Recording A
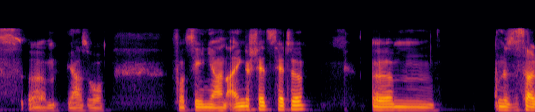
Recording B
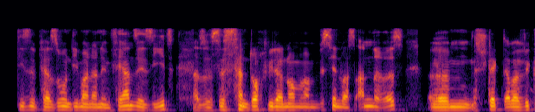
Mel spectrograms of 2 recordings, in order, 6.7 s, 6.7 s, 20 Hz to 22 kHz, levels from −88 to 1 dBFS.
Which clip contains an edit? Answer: B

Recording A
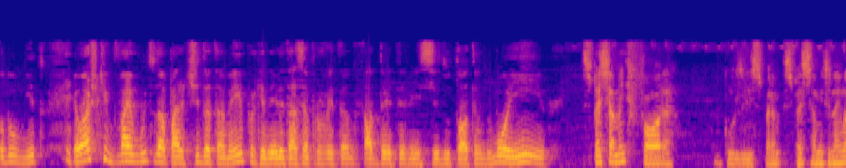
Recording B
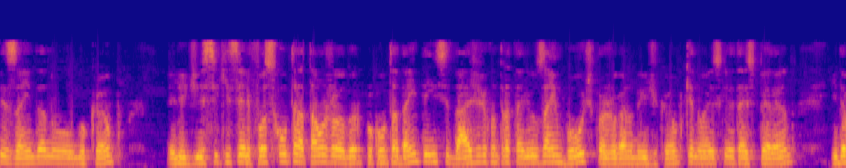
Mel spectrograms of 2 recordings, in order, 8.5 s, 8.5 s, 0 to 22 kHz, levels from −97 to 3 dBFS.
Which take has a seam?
A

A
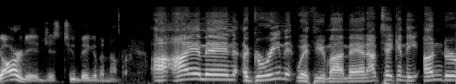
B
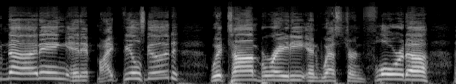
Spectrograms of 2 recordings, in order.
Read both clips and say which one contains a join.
B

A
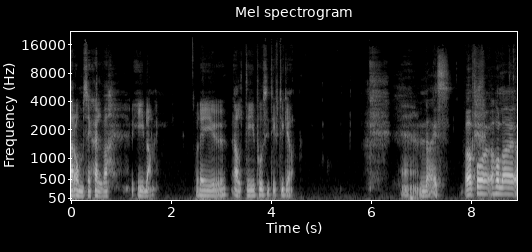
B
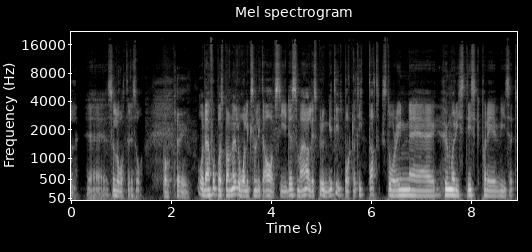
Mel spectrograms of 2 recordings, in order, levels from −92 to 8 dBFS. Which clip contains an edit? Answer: B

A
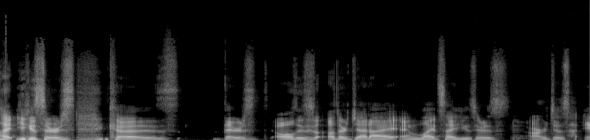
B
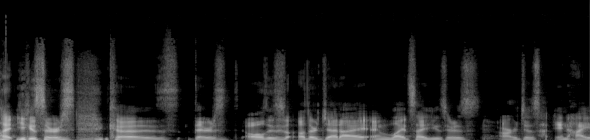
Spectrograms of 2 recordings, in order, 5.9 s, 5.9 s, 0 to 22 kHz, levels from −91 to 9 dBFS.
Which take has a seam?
B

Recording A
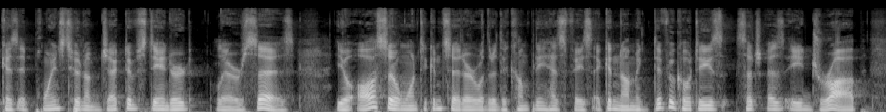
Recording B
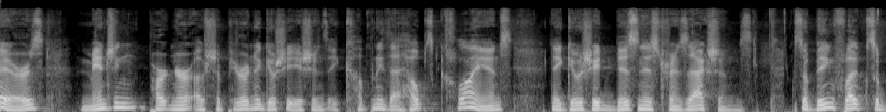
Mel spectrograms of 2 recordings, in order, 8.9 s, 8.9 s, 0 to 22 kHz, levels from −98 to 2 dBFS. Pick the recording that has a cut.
B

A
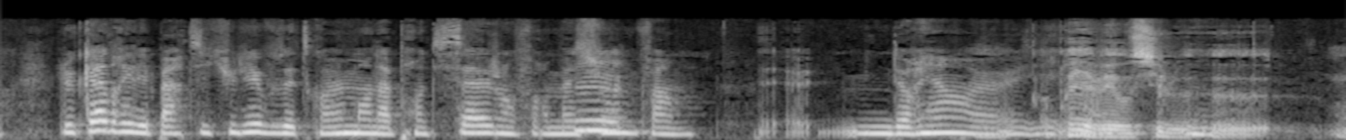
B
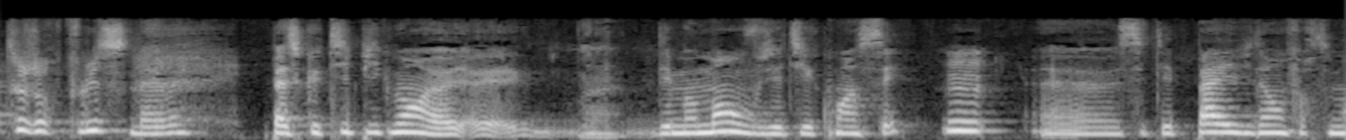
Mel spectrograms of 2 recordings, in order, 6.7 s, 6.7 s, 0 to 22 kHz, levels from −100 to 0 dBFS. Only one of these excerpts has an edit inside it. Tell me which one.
B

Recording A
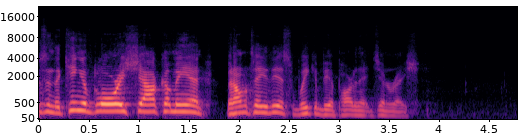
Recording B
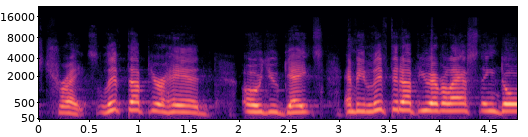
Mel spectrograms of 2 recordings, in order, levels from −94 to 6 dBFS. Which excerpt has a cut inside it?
A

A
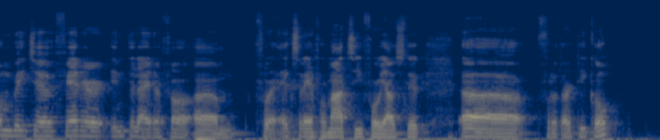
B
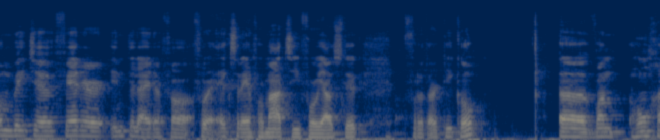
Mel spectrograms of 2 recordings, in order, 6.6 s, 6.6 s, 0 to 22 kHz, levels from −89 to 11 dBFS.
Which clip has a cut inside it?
B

